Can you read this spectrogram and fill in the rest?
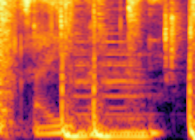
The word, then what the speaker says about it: Saipan: Saipan. – Saipan. – Which he said I'm saying that wrong. It's just Saipan. But it's not Saipan.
